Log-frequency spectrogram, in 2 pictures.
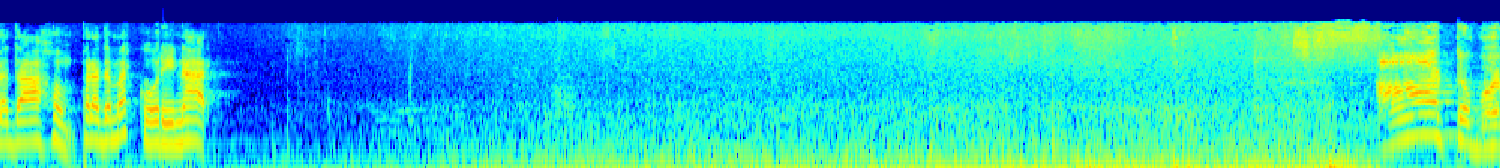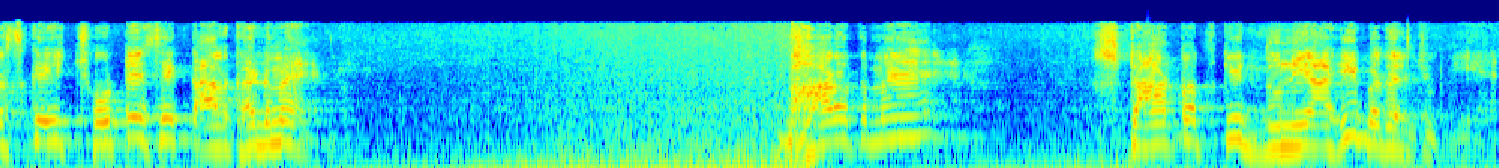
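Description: An elderly man speaks firmly into a microphone, with pauses between phrases.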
